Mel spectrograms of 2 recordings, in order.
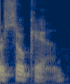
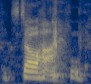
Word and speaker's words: Sochan: Is it Sochan or Sokan? – Sochan. – Sohan. – The one I didn't say. Got it. Okay. Yeah. Sohan.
